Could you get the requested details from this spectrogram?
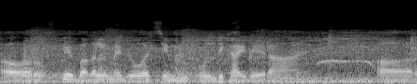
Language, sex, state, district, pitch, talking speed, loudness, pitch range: Hindi, male, Maharashtra, Mumbai Suburban, 100 Hz, 200 wpm, -15 LUFS, 95-110 Hz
